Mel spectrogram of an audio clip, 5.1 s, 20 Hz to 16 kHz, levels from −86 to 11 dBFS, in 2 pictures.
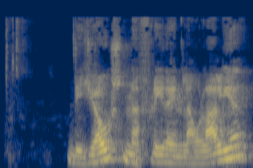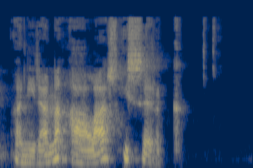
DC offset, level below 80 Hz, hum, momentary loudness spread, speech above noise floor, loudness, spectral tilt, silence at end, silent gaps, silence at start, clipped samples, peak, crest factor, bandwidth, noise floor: under 0.1%; -56 dBFS; none; 12 LU; 36 dB; -18 LUFS; -4 dB/octave; 0.75 s; none; 0.15 s; under 0.1%; -2 dBFS; 18 dB; 11.5 kHz; -54 dBFS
